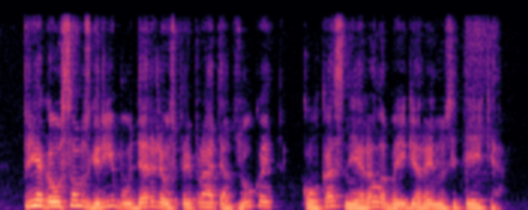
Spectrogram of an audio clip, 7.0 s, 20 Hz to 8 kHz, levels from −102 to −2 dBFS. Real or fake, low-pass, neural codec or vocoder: real; 7.2 kHz; none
